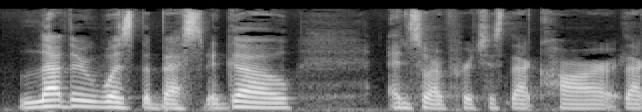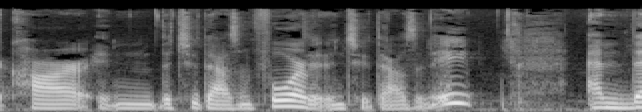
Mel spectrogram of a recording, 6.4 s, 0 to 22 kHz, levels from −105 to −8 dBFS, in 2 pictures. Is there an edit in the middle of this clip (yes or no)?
yes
